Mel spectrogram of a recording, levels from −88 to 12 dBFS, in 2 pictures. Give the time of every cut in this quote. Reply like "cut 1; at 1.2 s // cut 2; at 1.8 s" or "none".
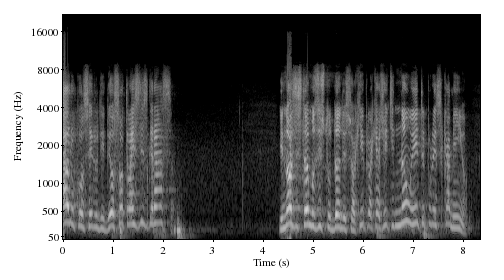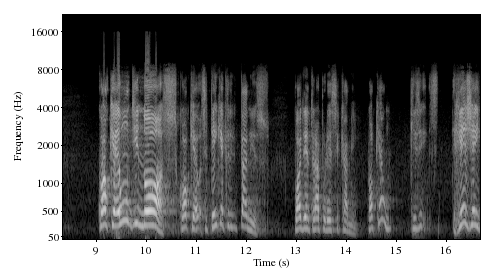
cut 1; at 15.2 s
